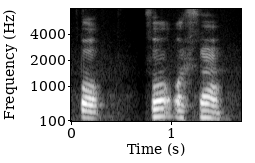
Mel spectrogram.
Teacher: ओष्ठ आता है दोनों ओठों से।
